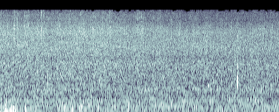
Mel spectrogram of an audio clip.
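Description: Steady faint hiss of outdoor background noise, with a few low bumps at the very start and two faint ticks late on.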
